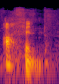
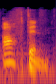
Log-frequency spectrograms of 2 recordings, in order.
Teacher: Now with pronunciation, some people like to pronounce often, right? They kind of leave out the strong T sound. Well, other people say often.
